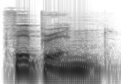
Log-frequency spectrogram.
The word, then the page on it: fibrin: British English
